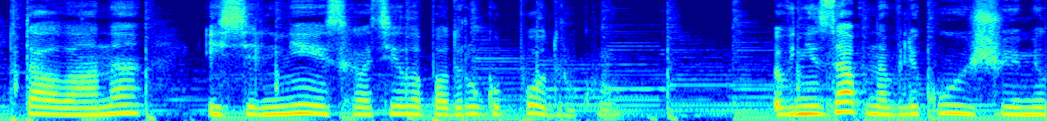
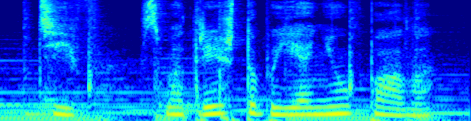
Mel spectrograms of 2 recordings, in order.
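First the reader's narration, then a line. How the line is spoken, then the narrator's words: Whisper. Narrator (Russian): шепнула Алина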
